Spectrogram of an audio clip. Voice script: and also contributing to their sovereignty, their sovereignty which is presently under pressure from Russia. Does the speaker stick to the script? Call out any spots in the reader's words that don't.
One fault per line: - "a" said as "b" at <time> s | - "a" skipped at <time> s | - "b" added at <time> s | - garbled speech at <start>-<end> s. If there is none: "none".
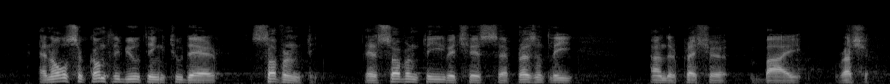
none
